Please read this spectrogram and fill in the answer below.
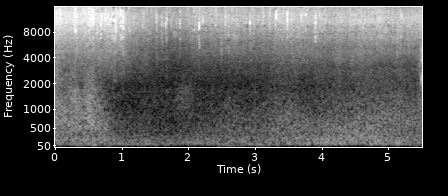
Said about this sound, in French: On l'entend pétiller avec vous, ce sable.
